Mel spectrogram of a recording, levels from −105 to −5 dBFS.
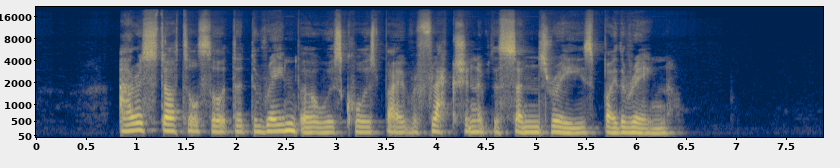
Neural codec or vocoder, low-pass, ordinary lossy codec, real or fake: none; 19.8 kHz; none; real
